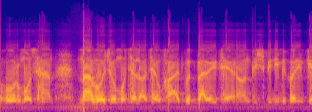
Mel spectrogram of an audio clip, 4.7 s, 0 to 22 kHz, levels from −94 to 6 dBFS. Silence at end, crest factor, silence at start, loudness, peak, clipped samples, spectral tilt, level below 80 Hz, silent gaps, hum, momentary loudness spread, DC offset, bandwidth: 0 s; 14 dB; 0 s; -14 LUFS; 0 dBFS; under 0.1%; -4 dB/octave; -48 dBFS; none; none; 8 LU; under 0.1%; 10.5 kHz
